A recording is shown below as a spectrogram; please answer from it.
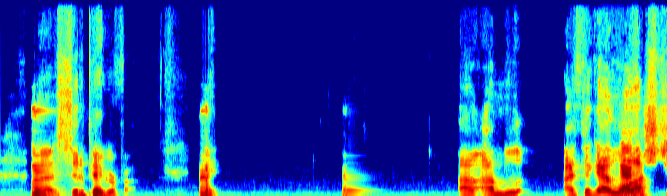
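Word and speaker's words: pseudepigrapha: cineprographica now sort of how do you pronounce this i always jack up the word pseudo pseudipigrapha see i always call it supacrafa uh pseudopigrapha i'm i think i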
